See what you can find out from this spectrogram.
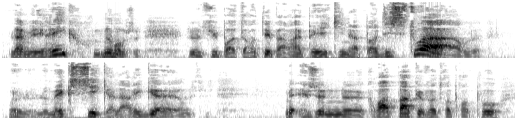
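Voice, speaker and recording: An actor playing an urbane, witty, self-absorbed older gentleman of leisure in a radio mystery, speaking with mannered, ironic asides. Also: on the low side, husky. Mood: urbane, wry. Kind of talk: vintage French radio mystery acting.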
